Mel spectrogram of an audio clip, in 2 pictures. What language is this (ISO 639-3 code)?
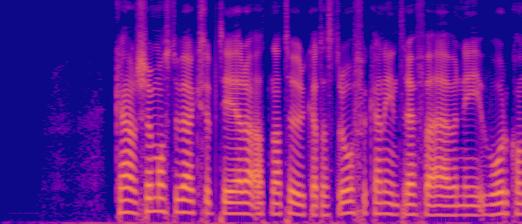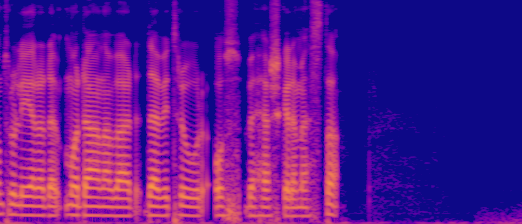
swe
